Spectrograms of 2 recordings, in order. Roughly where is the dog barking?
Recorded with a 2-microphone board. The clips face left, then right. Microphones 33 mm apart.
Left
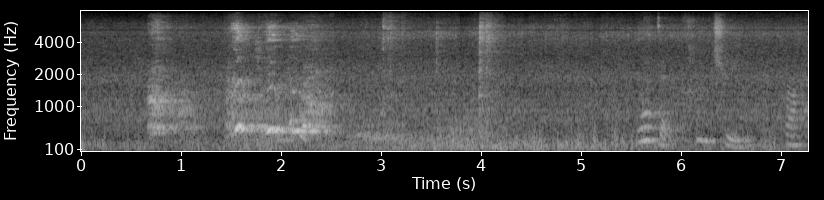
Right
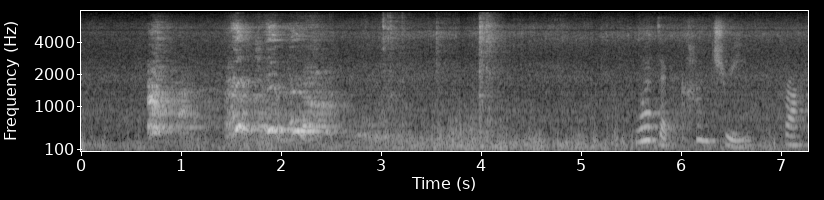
Right.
